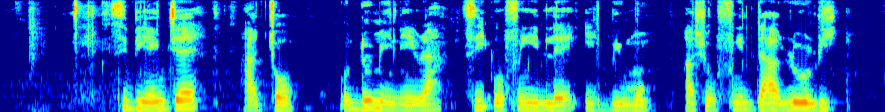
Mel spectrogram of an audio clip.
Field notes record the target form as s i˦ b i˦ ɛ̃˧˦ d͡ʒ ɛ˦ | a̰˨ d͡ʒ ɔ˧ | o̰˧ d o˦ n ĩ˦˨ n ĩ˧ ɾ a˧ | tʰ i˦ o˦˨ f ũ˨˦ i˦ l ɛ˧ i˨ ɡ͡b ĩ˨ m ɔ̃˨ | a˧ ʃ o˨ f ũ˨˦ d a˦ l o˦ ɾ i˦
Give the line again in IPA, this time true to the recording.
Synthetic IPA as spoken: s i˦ b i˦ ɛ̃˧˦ d͡ʒ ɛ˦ | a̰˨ d͡ʒ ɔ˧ | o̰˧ d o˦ m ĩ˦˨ n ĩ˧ ɾ a˧ | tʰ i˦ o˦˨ f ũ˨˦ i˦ l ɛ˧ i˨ ɡ͡b i˨ m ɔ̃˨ | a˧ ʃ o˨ f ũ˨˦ d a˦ l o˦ ɾ i˦

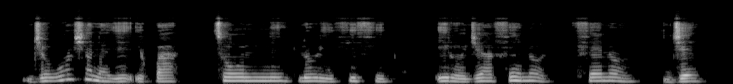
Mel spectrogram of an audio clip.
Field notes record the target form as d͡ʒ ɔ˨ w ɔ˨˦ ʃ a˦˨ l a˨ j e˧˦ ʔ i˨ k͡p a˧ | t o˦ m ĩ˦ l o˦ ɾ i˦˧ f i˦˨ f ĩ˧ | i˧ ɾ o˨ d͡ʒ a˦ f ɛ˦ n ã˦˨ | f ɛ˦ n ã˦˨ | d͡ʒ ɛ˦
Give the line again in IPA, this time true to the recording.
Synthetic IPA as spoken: d͡ʒ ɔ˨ w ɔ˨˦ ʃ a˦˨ l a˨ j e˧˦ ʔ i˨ k͡p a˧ | t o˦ n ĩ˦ l o˦ ɾ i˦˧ f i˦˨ f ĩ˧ | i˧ ɾ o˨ d͡ʒ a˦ f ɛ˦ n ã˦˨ | f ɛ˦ n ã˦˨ | d͡ʒ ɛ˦

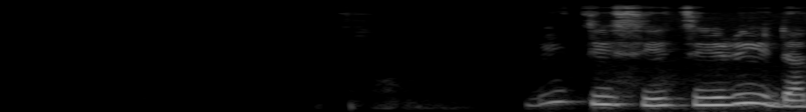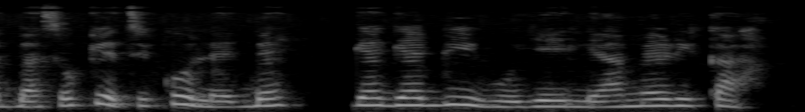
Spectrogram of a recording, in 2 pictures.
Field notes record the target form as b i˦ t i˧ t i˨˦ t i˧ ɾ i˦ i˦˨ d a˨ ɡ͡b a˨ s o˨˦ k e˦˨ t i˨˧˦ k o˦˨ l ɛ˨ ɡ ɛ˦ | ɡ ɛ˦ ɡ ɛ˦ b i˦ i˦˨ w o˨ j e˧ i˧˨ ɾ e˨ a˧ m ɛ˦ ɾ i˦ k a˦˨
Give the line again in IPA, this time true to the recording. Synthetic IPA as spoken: b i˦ t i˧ s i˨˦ t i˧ ɾ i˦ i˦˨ d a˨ ɡ͡b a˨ s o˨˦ k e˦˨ t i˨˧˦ k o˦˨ l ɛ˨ ɡ͡b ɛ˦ | ɡ ɛ˦ ɡ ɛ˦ b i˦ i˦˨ w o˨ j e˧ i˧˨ l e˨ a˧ m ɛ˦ ɾ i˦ k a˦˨

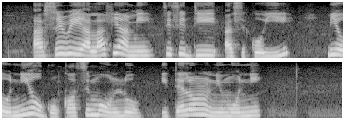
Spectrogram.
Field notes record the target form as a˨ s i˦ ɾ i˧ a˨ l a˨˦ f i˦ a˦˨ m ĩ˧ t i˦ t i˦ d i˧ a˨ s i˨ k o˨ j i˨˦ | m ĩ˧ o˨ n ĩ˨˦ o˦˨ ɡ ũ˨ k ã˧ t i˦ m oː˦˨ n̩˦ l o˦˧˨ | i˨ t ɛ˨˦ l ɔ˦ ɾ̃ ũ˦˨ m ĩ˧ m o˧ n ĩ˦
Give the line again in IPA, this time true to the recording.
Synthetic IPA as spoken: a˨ s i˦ ɾ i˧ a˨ l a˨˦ f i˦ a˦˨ m ĩ˧ t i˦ t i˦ d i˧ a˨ s i˨ k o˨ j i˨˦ | m ĩ˧ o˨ n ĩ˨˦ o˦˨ ɡ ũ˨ k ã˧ t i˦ m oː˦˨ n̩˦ l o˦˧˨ | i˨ t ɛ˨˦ l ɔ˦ ɾ̃ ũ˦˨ n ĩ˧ m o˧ n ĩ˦

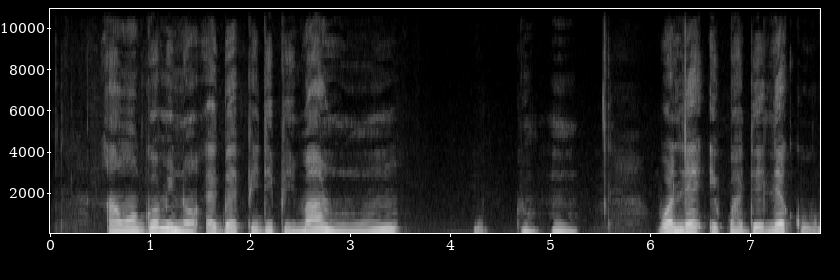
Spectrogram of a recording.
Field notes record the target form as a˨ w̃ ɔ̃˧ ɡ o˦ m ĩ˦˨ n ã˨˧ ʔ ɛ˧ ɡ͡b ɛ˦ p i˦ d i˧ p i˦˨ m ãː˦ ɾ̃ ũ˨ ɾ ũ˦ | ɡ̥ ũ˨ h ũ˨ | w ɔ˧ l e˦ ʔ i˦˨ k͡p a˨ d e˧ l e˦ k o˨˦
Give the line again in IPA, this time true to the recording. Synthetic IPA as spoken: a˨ w̃ ɔ̃˧ ɡ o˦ m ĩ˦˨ n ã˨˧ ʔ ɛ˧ ɡ͡b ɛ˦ p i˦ d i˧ p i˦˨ m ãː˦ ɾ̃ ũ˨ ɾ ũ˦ | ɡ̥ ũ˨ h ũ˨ | w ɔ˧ l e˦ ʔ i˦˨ k͡p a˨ d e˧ l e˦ k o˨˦

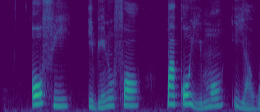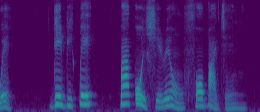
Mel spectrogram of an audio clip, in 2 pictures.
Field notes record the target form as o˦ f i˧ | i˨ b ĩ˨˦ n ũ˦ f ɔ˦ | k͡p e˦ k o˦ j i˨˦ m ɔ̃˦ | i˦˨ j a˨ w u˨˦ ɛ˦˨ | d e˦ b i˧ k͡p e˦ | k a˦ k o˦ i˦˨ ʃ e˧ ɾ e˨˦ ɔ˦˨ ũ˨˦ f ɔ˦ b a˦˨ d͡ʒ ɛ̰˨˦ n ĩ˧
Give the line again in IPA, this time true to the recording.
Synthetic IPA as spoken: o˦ f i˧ | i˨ b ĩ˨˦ n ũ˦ f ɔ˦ | k͡p a˦ k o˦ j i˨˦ m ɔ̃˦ | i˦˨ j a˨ w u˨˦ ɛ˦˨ | d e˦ b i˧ k͡p e˦ | k͡p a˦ k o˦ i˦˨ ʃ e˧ ɾ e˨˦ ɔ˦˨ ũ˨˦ f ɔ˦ b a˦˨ d͡ʒ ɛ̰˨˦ n ĩ˧

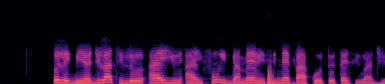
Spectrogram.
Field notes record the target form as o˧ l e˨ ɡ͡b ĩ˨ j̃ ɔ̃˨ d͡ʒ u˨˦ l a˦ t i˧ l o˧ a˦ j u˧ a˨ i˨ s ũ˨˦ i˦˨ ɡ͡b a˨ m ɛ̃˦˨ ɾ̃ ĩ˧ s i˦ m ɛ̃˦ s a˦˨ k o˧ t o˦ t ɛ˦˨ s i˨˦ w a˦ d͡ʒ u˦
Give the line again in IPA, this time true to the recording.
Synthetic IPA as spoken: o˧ l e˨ ɡ͡b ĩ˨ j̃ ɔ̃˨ d͡ʒ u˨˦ l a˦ t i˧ l o˧ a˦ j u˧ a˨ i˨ f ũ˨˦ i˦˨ ɡ͡b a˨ m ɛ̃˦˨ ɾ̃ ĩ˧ s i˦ m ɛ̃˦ f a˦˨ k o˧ t o˦ t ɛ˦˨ s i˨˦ w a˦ d͡ʒ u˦

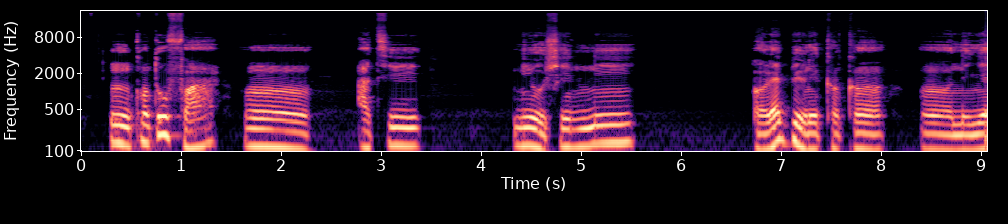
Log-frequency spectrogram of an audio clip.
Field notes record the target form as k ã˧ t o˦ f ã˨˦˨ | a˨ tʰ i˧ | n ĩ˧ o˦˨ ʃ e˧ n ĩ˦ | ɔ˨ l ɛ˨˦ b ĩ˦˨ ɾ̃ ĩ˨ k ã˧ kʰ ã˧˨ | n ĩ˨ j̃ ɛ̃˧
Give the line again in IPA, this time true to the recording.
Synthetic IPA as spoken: k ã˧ t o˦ f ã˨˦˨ | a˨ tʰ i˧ | m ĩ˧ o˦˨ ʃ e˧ n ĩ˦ | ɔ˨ ɾ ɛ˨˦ b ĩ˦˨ ɾ̃ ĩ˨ k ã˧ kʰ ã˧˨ | n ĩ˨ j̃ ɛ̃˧

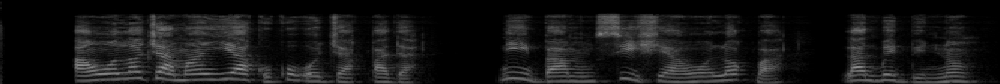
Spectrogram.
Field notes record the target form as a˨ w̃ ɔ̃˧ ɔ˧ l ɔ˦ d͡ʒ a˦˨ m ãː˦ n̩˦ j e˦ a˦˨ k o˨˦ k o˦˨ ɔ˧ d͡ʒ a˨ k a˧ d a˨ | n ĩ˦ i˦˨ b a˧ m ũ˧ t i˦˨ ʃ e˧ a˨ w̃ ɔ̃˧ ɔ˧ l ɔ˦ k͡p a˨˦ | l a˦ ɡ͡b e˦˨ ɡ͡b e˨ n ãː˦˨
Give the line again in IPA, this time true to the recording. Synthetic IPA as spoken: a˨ w̃ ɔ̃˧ ɔ˧ l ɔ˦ d͡ʒ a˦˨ m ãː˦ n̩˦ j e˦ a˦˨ k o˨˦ k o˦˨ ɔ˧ d͡ʒ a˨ k͡p a˧ d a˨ | n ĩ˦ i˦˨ b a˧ m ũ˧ s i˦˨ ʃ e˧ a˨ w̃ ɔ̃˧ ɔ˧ l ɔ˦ k͡p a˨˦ | l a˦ ɡ͡b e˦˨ ɡ͡b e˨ n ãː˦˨

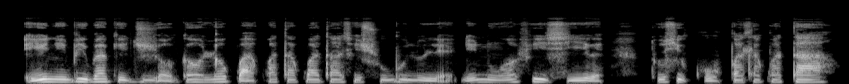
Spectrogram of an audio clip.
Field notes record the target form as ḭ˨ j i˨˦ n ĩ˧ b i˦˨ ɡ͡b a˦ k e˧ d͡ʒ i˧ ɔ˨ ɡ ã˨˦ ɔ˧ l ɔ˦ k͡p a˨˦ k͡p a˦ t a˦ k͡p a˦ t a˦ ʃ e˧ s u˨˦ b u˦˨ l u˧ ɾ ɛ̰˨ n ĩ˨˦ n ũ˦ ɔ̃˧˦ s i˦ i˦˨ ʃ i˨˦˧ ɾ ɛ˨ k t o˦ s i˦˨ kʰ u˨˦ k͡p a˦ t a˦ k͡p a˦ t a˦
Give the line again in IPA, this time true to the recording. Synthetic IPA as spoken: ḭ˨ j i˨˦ n ĩ˧ b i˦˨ ɡ͡b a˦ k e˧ d͡ʒ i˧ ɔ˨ ɡ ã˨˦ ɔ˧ l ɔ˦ k͡p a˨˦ k͡p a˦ t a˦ k͡p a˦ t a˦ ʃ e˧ ʃ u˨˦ b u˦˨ l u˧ l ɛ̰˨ n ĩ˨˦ n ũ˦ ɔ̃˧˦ f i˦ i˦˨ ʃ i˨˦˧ ɾ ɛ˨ t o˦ s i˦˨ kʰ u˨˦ k͡p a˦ t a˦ k͡p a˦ t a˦

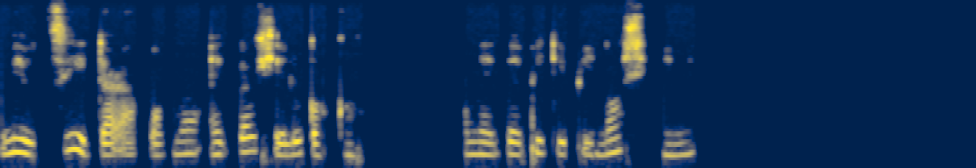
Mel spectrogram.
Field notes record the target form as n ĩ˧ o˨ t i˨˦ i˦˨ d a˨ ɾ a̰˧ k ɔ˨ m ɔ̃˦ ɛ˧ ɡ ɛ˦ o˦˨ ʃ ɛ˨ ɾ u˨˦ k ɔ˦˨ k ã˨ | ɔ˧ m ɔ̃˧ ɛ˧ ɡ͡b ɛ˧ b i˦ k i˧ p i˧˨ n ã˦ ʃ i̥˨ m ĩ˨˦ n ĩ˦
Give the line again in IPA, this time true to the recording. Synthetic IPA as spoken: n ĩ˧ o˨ t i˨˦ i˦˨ d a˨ ɾ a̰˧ k͡p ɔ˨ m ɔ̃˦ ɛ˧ ɡ͡b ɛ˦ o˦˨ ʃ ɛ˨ l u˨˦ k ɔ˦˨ k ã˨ | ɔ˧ m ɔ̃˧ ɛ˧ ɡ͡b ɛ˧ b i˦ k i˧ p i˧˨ n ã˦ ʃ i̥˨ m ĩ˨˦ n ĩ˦

